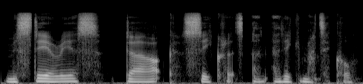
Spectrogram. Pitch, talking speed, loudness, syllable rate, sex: 125 Hz, 85 wpm, -23 LUFS, 3.8 syllables/s, male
